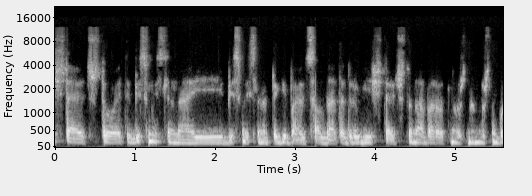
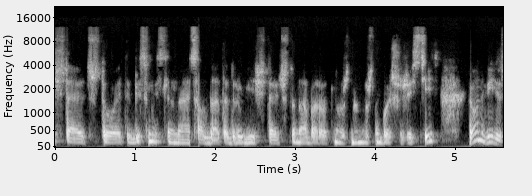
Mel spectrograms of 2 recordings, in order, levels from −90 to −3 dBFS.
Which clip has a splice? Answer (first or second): second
